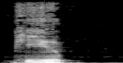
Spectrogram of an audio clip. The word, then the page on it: ㅍ: Korean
